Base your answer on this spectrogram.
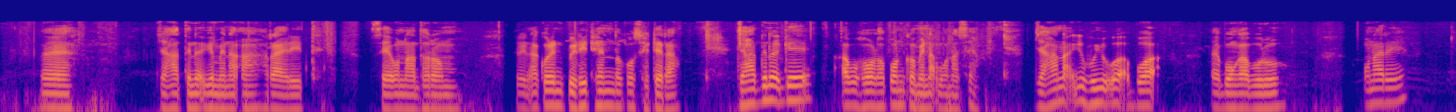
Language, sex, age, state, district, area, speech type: Santali, male, 30-45, Jharkhand, East Singhbhum, rural, spontaneous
